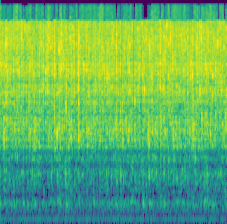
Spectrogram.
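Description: Water from a tree fountain built out of a tea kettle and can, pouring steadily in a soft, continuous splashing trickle, close and fairly quiet with no voices.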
